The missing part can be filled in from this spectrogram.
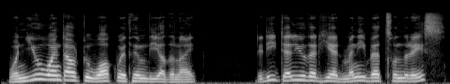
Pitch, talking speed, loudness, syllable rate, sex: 160 Hz, 305 wpm, -17 LUFS, 6.6 syllables/s, male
